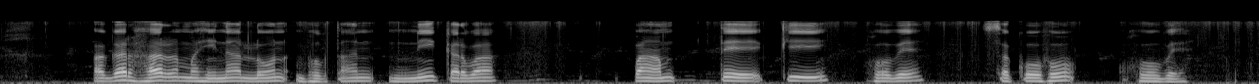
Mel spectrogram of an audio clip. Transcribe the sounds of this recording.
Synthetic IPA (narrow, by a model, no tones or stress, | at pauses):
əɡəɾɦəɾməɦiːnaloːnbʱʊɡt̪aːnːikəɾʋa | paːmt̪ekiɦoːbe | səkoɦo | hoːbe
